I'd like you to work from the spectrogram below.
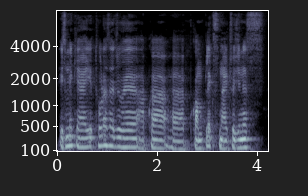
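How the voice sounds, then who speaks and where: A man teaching a chemistry lesson in Hindi, mixing in English terms. He keeps asking the class questions, answers them himself, and fills pauses with hesitations. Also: mid-range voice, level tone, vocal fry, darkish tone, a little hiss or hum. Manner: asks questions then answers them, frequent "है ना" tags; hesitant fillers. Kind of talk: online chemistry lecture.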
